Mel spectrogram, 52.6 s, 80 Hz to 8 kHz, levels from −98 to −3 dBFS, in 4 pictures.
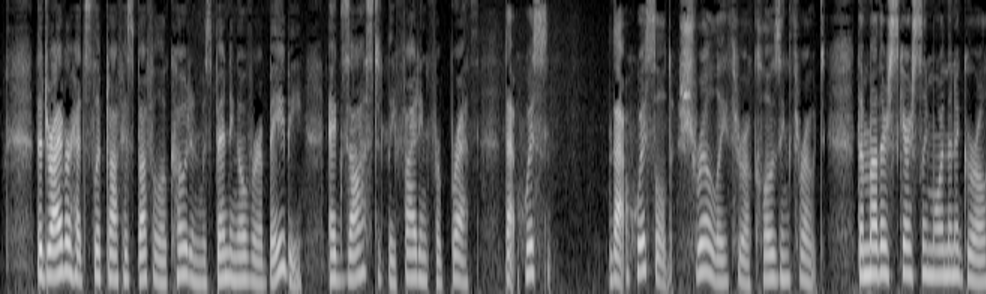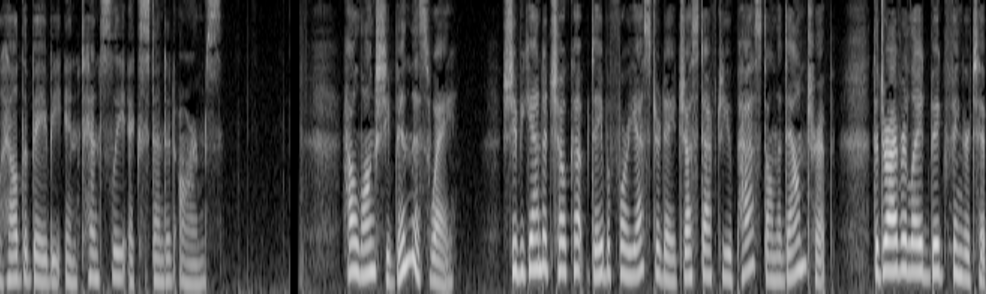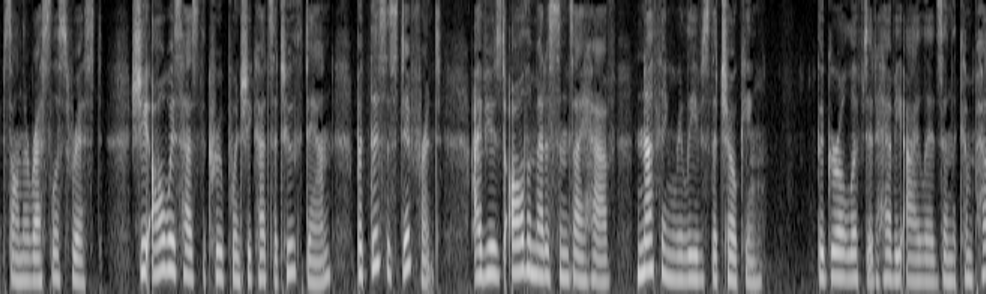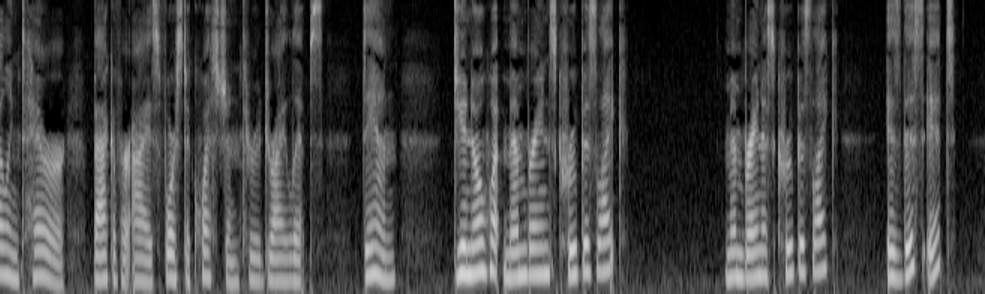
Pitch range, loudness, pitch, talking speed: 185-230 Hz, -29 LUFS, 200 Hz, 150 wpm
